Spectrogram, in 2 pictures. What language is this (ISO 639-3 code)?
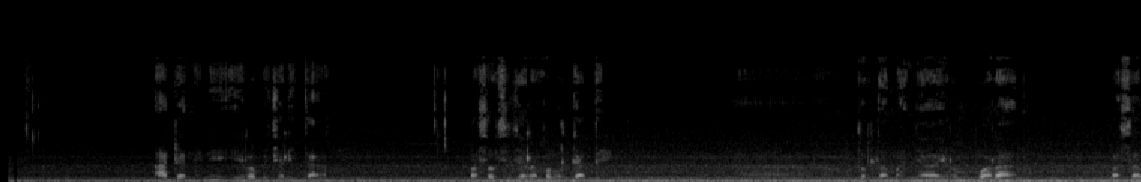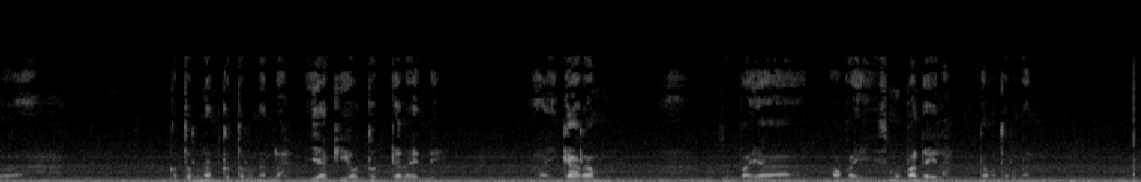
bsy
